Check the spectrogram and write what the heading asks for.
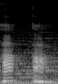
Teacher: las glotales (la glotis es la abertura entre los pliegues vocales) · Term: parada glotal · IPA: /aʔa/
